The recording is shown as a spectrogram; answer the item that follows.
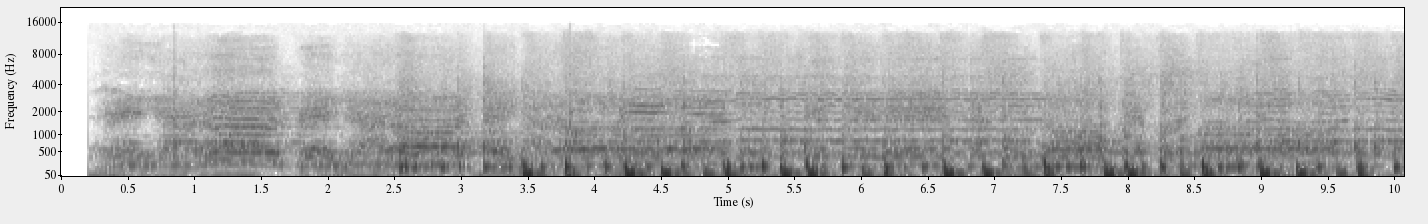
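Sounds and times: voices chanting slow melody: 0:00.2 - 0:10.0.

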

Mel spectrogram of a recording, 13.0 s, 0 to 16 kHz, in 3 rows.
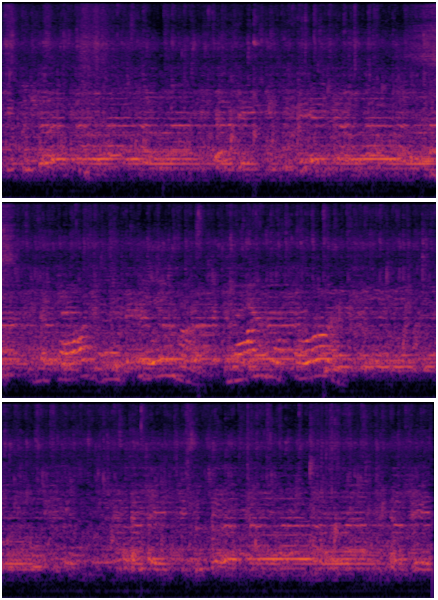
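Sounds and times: faint background music: 0:00.0 - 0:13.0
indistinct person's voice: 0:00.2 - 0:09.2.

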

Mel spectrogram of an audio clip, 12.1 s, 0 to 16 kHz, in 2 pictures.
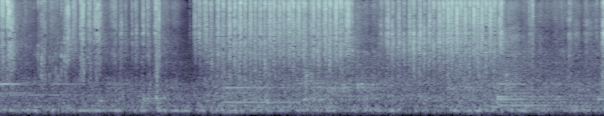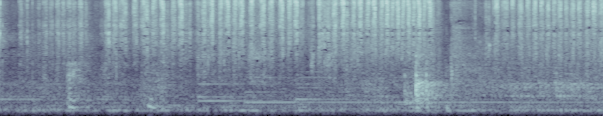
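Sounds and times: sandpaper scratching wood: 0:00.6 - 0:05.2, 0:06.0 - 0:12.0.

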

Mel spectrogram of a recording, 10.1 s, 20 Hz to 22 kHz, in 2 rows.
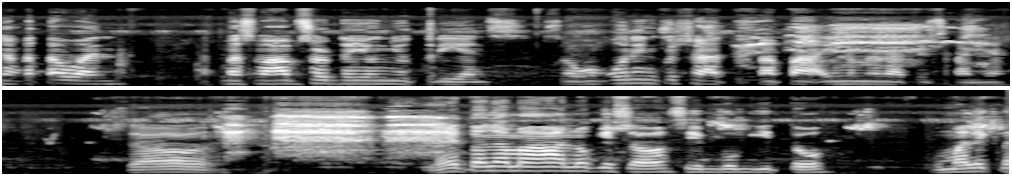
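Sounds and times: rooster crowing: 0:03.7 - 0:05.0, 0:06.1 - 0:07.5.

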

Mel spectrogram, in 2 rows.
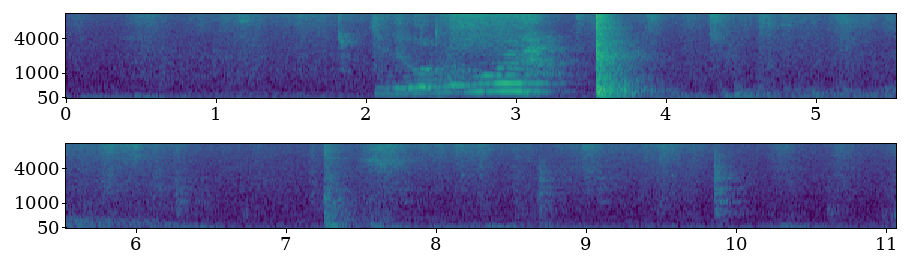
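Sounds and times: hard object knocking on wooden furniture: 0:03.5 - 0:04.8.

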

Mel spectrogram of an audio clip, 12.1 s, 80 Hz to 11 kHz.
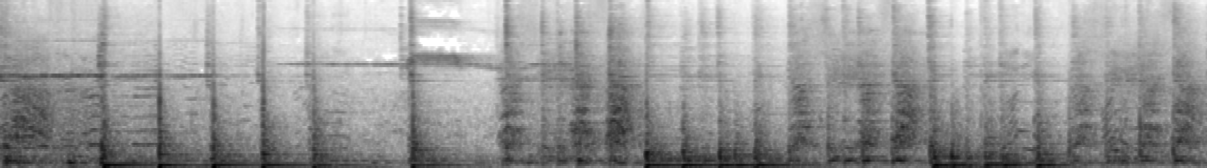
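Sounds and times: voices: 0:00.0 - 0:06.6, 0:07.8 - 0:12.0.

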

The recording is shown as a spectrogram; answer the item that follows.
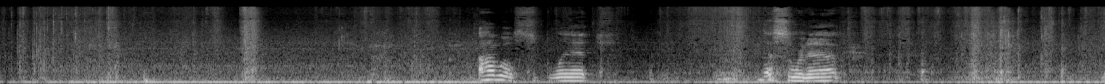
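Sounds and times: low electrical hum: 0:00.0 - 0:11.0
items rustling and knocking: 0:06.0 - 0:11.0.

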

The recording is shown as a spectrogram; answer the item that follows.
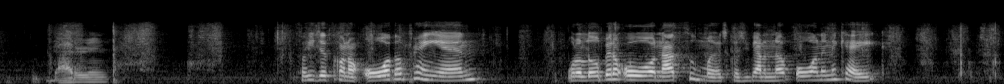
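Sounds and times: spatula scraping batter in bowl: 0:00.5 - 0:10.0.

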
